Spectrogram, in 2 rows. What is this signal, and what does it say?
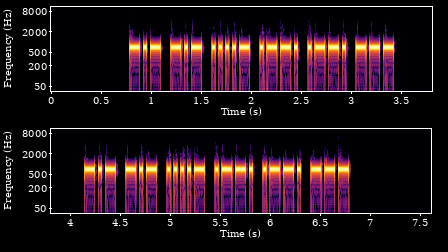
Morse code, heard as a keyed tone, about 34 wpm, 700 Hz. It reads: KK4PPO KK4PPO
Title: USA Call Signs - 6 Characters - Repeated 2x - 35wpm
